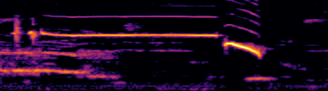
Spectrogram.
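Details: A female common iora, recorded as a lure to excite males, holds a long, steady, high whistle for over a second, then gives a loud, clear whistle sliding downward.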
